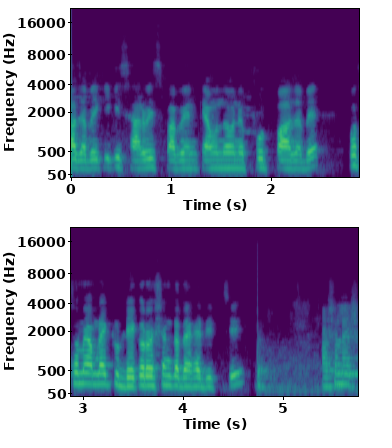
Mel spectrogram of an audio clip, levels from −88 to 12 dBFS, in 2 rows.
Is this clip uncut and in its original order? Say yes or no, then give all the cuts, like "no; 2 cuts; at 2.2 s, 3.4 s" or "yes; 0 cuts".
no; 1 cut; at 4.7 s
